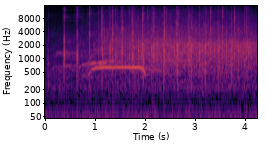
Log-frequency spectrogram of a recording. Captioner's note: audience applauding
